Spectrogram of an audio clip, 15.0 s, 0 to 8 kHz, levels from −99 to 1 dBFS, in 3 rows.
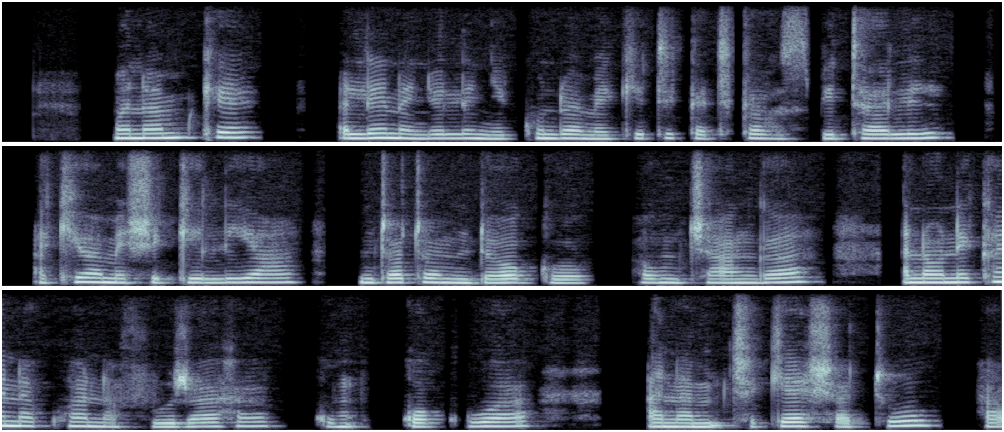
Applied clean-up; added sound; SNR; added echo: none; none; none; none.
